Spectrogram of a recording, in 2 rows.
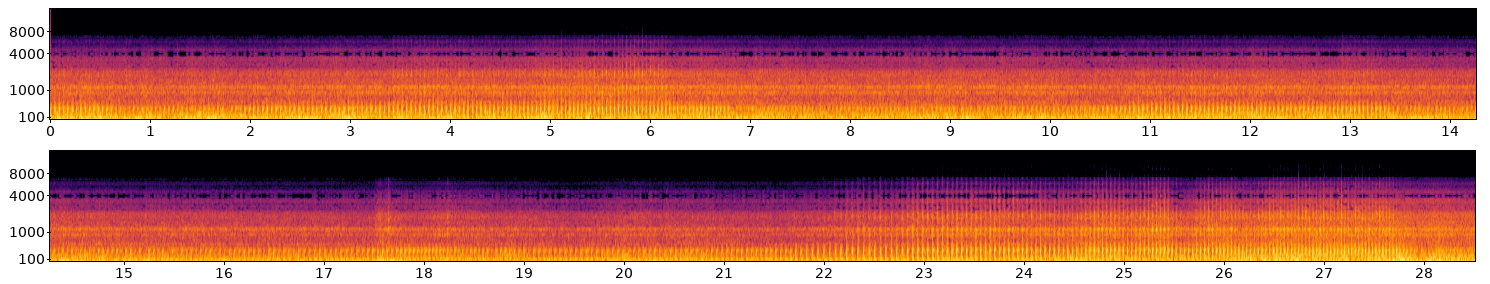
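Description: Yamaha XT 600's single-cylinder four-stroke engine running under way on a dirt track, its note swelling and easing every few seconds with the throttle, over a heavy low wind rumble on the microphone.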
